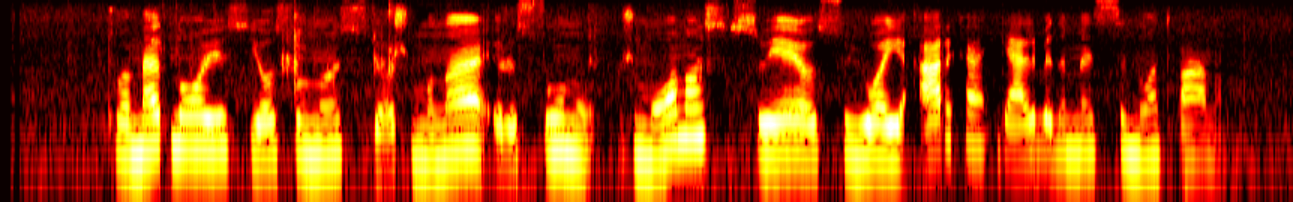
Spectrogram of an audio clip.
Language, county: Lithuanian, Marijampolė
